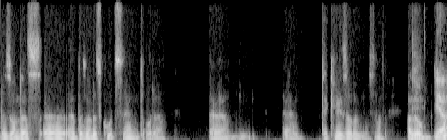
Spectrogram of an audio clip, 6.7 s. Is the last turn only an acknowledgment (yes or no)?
no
